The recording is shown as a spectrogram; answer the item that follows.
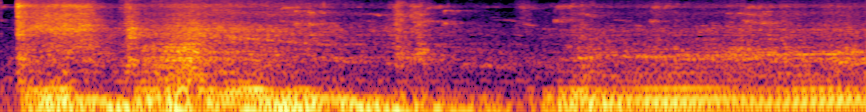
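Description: A low engine rumble that starts suddenly, runs steadily and dips briefly near the three-second mark.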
